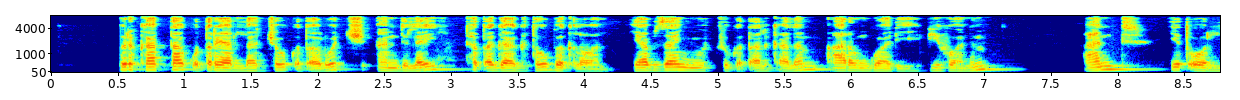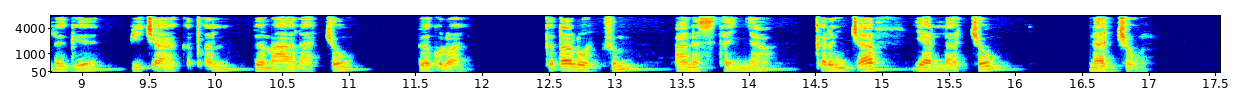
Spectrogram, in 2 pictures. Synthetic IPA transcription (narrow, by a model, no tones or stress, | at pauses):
b̥əɾkʰat̪ʰːakʷʼʊt̪ʼɨɾjalːat͡ʃːɛwkʼɨt̪ʼəlo̞t͡ʃːʔand̪lajt̪ʰət̪ʼəɡaɡt̪ʰəwbəkʼləwaljɛaβzaɲːo̞t͡ʃːukʼɨt̪ʼəlkʼaləmʔaɾəŋɡʷad̪ibiho̞nɨm | ʔand̪jɛt̪ʰəwɔlːəɡəbit͡ʃʼakʼɨt̪ʼəlb̥əməhalat͡ʃːɛw | b̥əkʼlwal | kʼɨt̪ʼəlo̞t͡ʃːumʔanəst̪ʰəɲːakʼɨɾɨnt͡ʃʼafjalːat͡ʃːɛw | nat͡ʃːɛw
